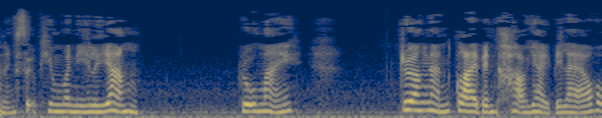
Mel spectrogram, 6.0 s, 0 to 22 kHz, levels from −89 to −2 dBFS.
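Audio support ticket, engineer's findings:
Likely transcoding between lossy codecs; artefacts fit WMA re-encoded to Vorbis near 46 to 48 kbit/s. Throughout the speech: two layers of codec smearing, no content above 15.7 kHz.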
